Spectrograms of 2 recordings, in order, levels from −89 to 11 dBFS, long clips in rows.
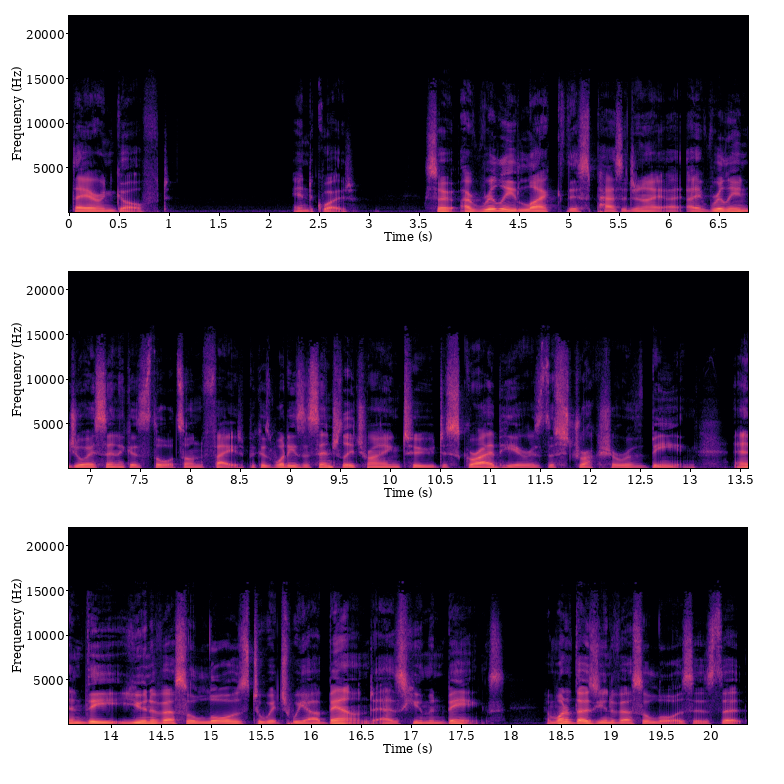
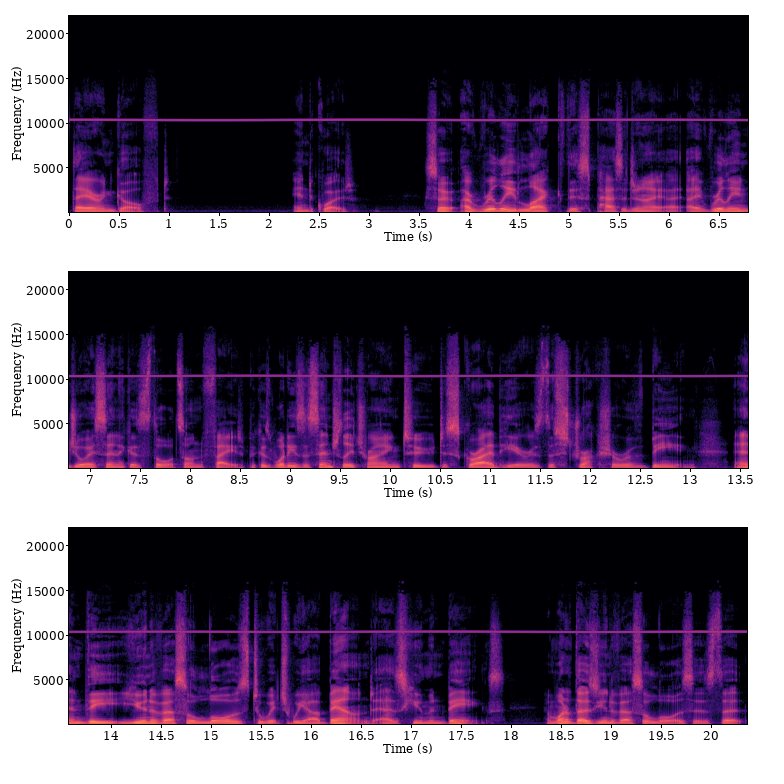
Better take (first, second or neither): first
